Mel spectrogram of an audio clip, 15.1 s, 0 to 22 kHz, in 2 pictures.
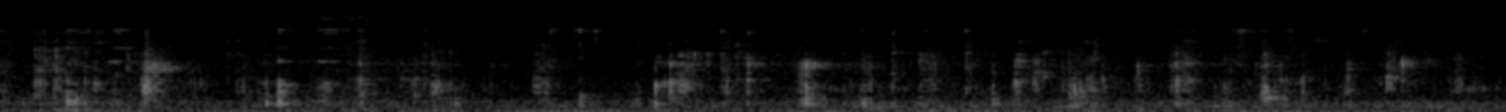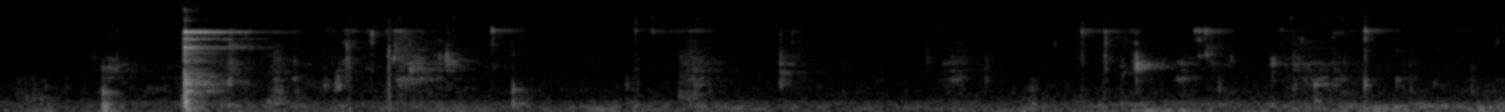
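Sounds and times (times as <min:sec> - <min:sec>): chewing and wet mouth sounds: 0:00.0 - 0:15.0
cutlery clinking against bowl: 0:08.4 - 0:09.0.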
